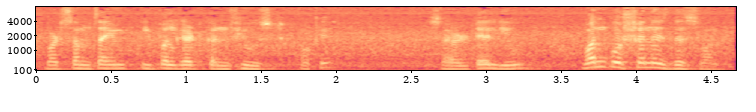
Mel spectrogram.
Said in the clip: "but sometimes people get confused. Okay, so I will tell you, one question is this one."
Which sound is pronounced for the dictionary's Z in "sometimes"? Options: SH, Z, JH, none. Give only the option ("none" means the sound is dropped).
none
